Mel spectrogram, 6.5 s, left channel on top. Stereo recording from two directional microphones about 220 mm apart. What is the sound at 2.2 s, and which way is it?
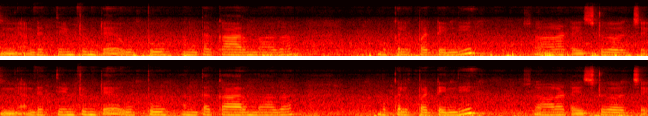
Speech, 5° right (ahead or behind).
